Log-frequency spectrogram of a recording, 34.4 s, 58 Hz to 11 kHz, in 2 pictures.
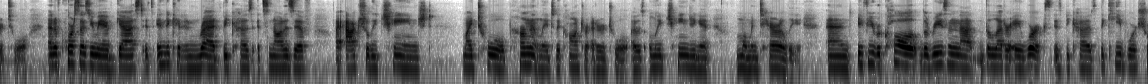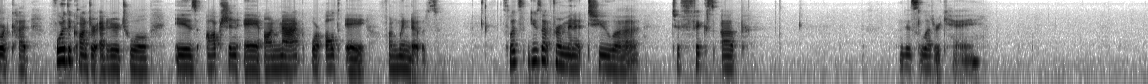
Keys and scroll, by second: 24.5 a, 28.8 BackSpace.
